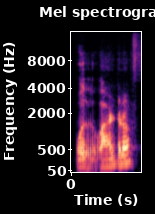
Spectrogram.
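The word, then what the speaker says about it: wardrobe: यहाँ पे आर जो है ना, कभी कभी प्रोनाउंसिएशन में क्या होता है, आर यहाँ साइलेंट हो जाता है, तो हम वार्ड पढ़ते हैं लेकिन आर नहीं पढ़ के OBE पढ़ते हैं।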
